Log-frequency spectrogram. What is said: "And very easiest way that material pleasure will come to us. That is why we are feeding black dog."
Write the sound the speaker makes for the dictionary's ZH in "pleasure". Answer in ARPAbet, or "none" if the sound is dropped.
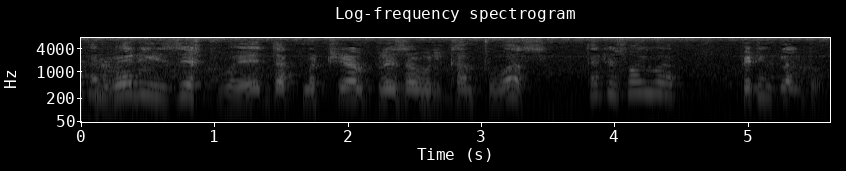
S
